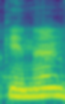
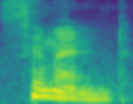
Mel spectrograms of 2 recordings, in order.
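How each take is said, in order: First: The word begins with a hard K sound. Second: The word begins with a soft S sound. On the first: The speaker calls it wrong. "এখন আর কিমেন্ট বলা যাবে না" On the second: The speaker calls it right. "সির উচ্চারণ কিসের মতো? ফার মতো হবে।"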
